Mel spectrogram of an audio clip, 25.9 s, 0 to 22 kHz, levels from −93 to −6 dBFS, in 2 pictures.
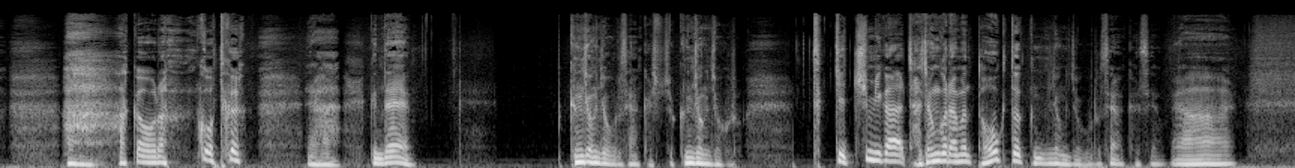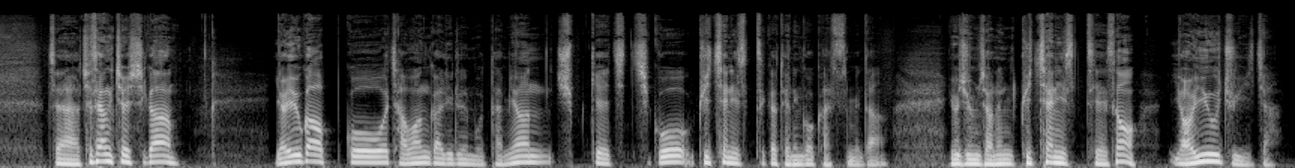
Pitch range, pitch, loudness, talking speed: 95-140 Hz, 110 Hz, -22 LUFS, 245 characters per minute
